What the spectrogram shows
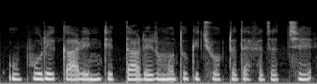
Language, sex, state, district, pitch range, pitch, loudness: Bengali, female, West Bengal, Cooch Behar, 230-245 Hz, 235 Hz, -14 LUFS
